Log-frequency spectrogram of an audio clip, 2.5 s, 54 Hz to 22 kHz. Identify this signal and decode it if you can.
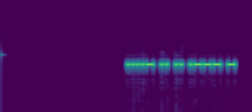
Morse code, heard as a keyed tone, about 47 wpm, 700 Hz. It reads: 4IIJT
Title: Five Challenging Letter-Number Combinations 50wpm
